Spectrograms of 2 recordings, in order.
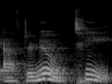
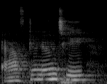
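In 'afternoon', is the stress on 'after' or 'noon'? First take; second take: noon; after. First: The stress in 'afternoon' falls on 'noon'. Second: The stress in 'afternoon' falls on 'after'. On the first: The speaker calls it wrong. "We don't say afternoon tea. That's very awkward" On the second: The speaker calls it right. "It's afternoon tea"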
